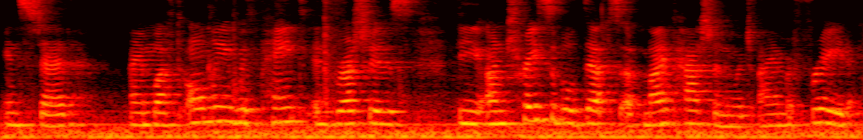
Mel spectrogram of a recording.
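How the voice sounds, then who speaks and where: A woman's voice: a little high, steady tone, moderate pace, natural voice. A woman playing a lovelorn 1920s painter, reading her love letters tenderly and earnestly in a staged reading. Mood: tender longing. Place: indoor performing arts academy, mic far off. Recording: distant, echoey, noisy live stage recording.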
